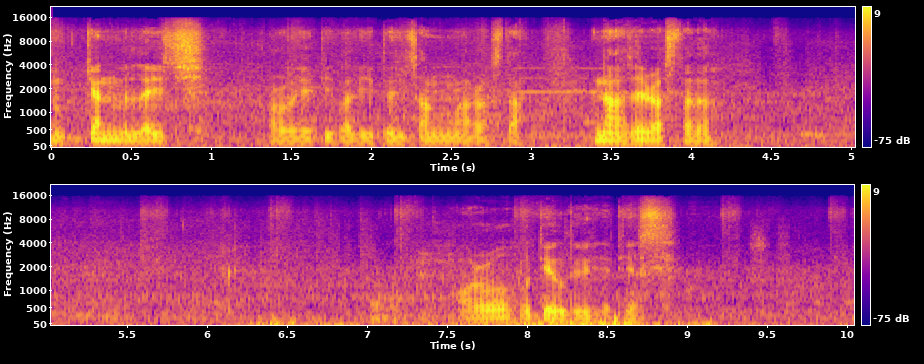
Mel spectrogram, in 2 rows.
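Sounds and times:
steady background noise: 0.0s - 10.0s
man's voice: 7.4s - 9.0s.

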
